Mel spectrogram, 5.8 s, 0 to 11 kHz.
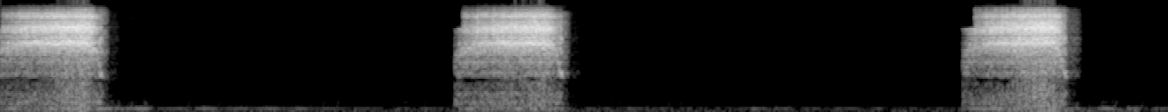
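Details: Begging barn owl chick in a nest box, recorded at 2:55 am on 15 May 2023 as it calls its parents for food: rasping hiss-screeches roughly every two and a half seconds, otherwise quiet.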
